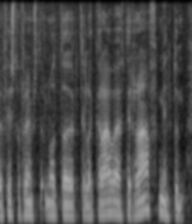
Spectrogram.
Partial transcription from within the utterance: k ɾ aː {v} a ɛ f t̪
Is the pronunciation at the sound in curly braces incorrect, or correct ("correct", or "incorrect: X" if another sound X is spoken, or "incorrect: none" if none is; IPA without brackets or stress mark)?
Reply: correct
